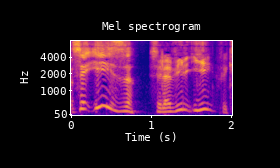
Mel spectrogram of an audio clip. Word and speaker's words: Y: grec le village d' on prononce i he le nom de la ville mais ça s'écrit y une seule lettre dans la vallée de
